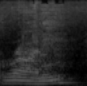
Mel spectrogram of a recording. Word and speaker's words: Roni: my name correctly yes it is r o n i it is Ronnie because my legal name is ver Veronica so if you take off the V and the C A you're left with r o n i which is Ronnie yes so thank you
